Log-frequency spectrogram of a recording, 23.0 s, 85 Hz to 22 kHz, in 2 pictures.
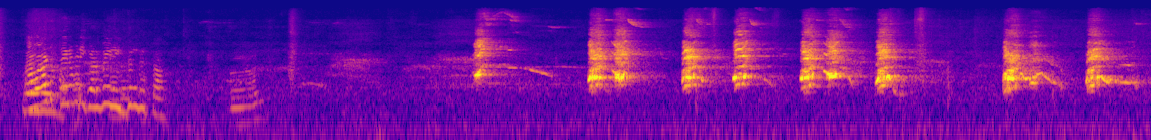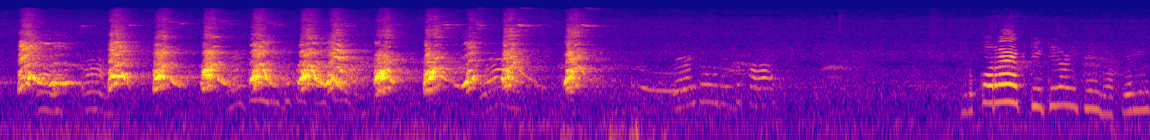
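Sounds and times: dog barking: 0:05.9 - 0:09.2, 0:10.0 - 0:17.6.

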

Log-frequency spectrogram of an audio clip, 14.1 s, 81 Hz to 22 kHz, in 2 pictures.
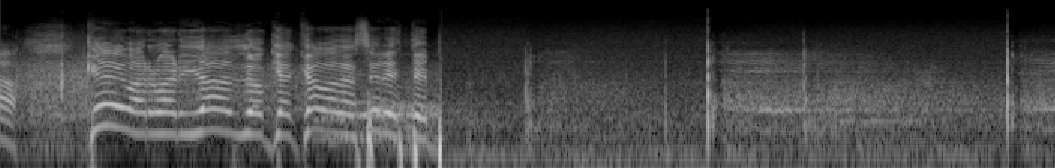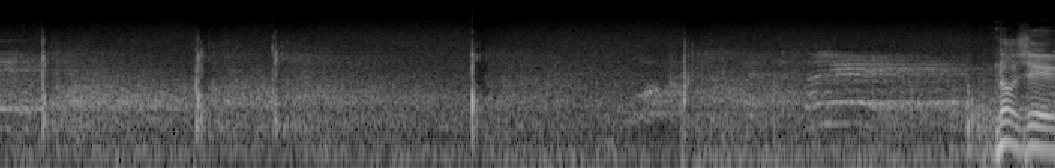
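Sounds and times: ball bouncing off court: 0:03.4 - 0:06.1, 0:06.7 - 0:10.8, 0:11.5 - 0:12.1, 0:13.3 - 0:13.7
paddle rackets striking ball: 0:03.4 - 0:12.3, 0:12.9 - 0:13.7.

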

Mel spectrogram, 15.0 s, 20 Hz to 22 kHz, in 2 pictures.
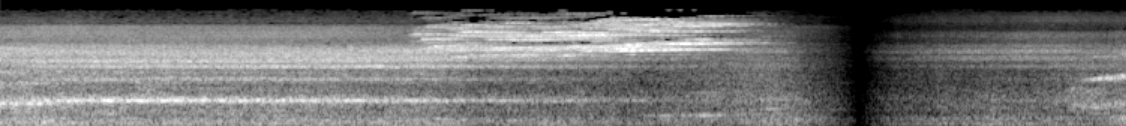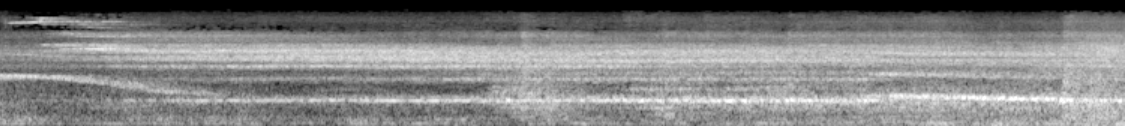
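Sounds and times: train rumble: 0:05.1 - 0:15.0
train inverter whine: 0:05.8 - 0:15.0.

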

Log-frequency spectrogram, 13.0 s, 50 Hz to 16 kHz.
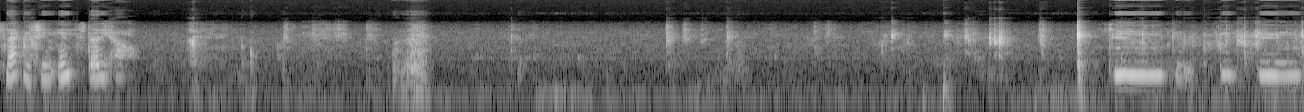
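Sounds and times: plastic dolls clicking and tapping: 0:08.8 - 0:13.0.

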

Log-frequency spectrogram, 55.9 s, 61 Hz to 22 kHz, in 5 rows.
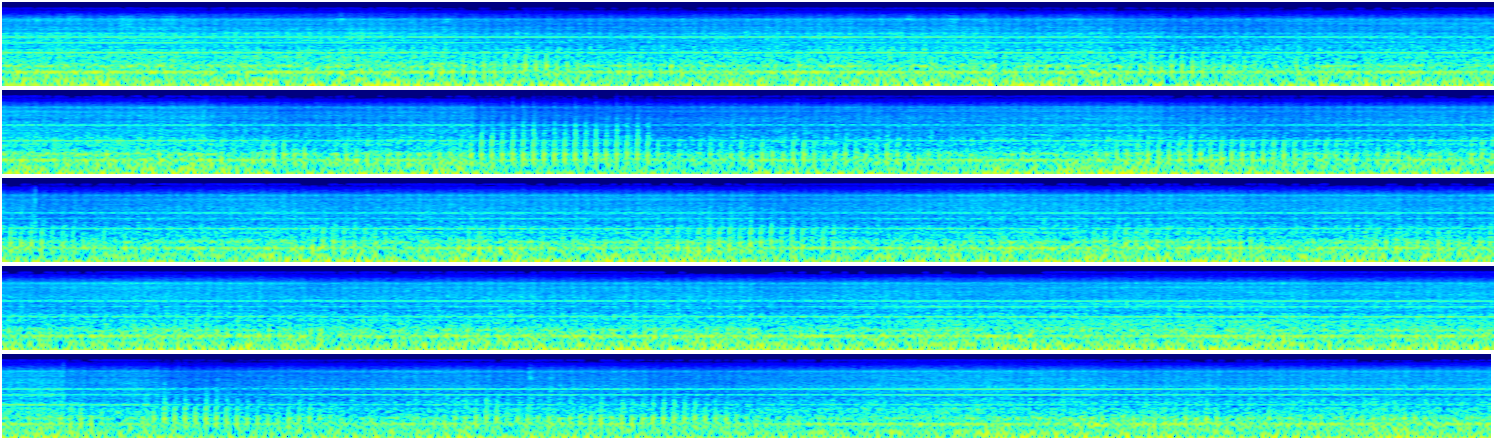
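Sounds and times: helicopter drone inside cabin: 0:00.0 - 0:55.9.

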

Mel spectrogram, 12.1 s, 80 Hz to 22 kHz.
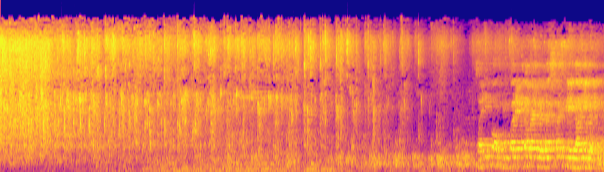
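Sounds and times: audience applause: 0:00.0 - 0:07.2.

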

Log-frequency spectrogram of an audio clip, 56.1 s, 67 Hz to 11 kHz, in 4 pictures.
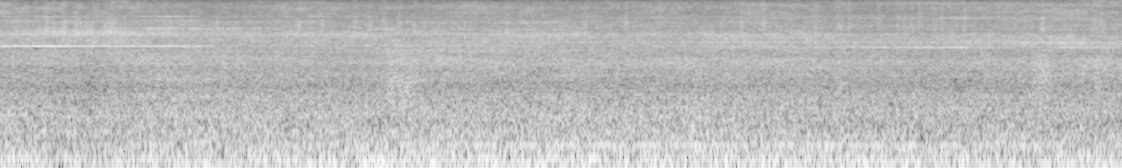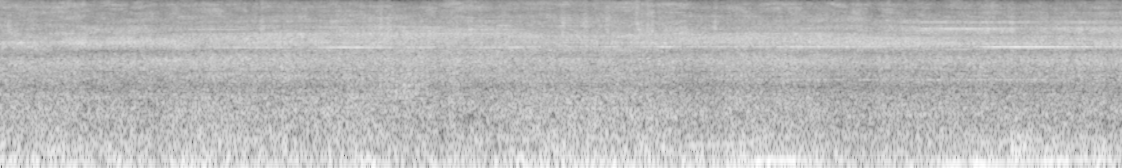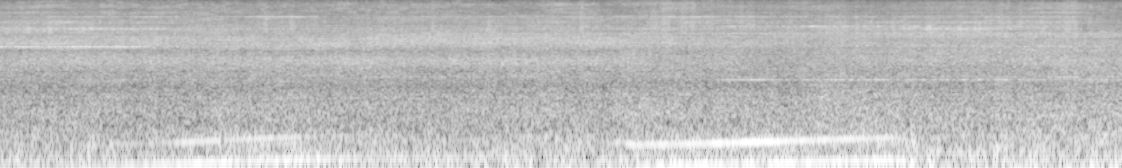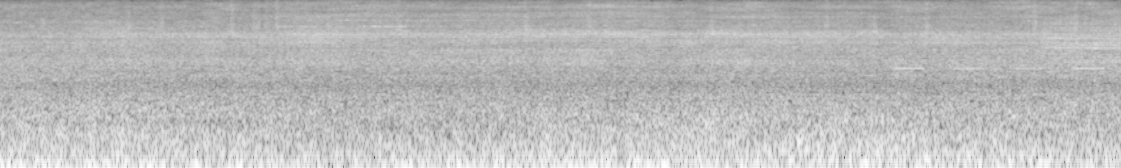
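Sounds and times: thin high squeals: 0:00.0 - 0:04.8, 0:21.7 - 0:42.8, 0:52.6 - 0:56.0
steel wheels rolling on rail: 0:00.0 - 0:56.0
low hum: 0:17.4 - 0:56.0.

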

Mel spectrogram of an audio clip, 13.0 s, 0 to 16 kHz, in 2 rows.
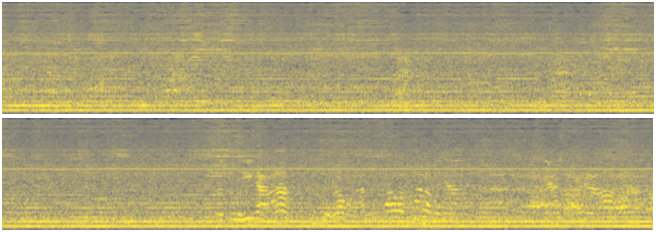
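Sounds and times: foam cutting machine hum: 0:00.0 - 0:13.0.

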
